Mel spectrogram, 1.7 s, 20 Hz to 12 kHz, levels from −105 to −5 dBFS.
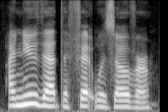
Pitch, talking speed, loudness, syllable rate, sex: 205 Hz, 250 wpm, -16 LUFS, 5.5 syllables/s, female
